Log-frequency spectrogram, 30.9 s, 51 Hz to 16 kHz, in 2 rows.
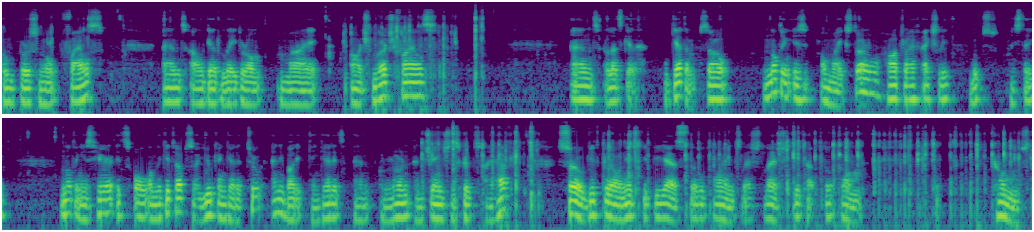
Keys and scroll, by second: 0.0-0.4 typing, 1.1 Return, 5.0-7.1 typing, 21.4-30.9 typing.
